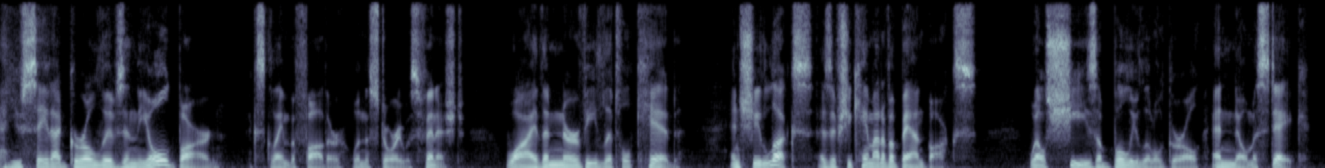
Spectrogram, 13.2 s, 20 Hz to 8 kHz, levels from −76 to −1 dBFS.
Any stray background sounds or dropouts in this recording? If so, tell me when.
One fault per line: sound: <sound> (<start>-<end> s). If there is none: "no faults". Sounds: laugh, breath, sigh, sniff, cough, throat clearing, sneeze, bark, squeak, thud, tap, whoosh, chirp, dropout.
no faults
